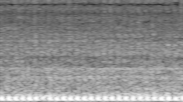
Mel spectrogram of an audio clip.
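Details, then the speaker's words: Yamaha NMAX scooter idling after a major service (new block, liner, roller housing) following late oil changes and frequent stalling: steady, even low putter with no knocks or ticks; engine sound back to normal. "Nah untuk suara mesin aman ya sudah normal kembali Ya normal"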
